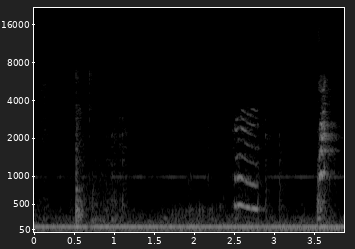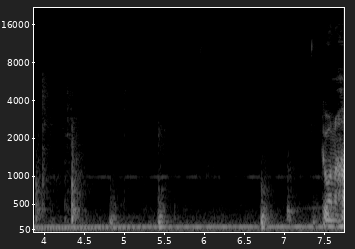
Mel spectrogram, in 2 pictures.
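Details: Muscat, a pet cat indoors in a small room, makes hunting noises at birds: a short wavering chirp and several sharp clicky chatters spread over a few seconds, with a person speaking to the cat and a steady low hum throughout.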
